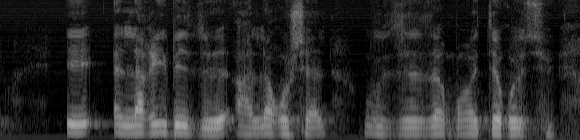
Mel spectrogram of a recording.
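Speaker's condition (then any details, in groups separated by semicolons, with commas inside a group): Friedreich's ataxia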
